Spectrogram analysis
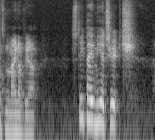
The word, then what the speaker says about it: Miocic: Stipe Miocic. I like to say Miocic, but the announcers say it Miocic.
